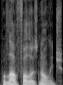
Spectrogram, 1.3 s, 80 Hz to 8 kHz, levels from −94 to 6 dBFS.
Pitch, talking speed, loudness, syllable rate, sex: 120 Hz, 190 wpm, -18 LUFS, 5.7 syllables/s, male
